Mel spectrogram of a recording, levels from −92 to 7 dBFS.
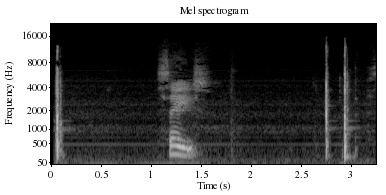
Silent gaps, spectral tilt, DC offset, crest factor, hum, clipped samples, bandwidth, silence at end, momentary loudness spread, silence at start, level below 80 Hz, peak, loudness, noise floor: none; -3 dB/octave; under 0.1%; 30 dB; none; under 0.1%; 15 kHz; 0.25 s; 20 LU; 0.05 s; -60 dBFS; -2 dBFS; -27 LUFS; -61 dBFS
